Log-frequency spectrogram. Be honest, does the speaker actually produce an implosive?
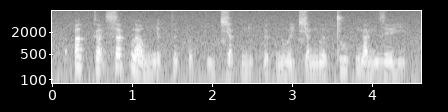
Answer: yes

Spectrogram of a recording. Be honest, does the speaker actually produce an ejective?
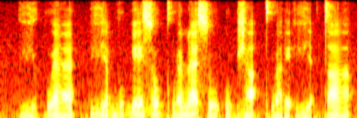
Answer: yes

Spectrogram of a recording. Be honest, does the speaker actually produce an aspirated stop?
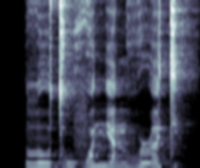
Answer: no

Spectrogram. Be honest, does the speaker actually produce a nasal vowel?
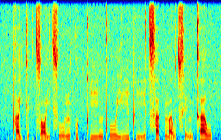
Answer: no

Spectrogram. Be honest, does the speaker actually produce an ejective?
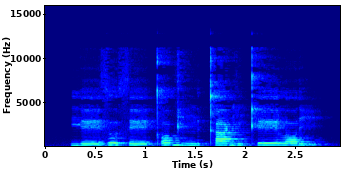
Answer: yes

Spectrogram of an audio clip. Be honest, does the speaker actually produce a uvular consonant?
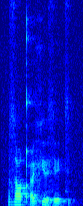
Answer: yes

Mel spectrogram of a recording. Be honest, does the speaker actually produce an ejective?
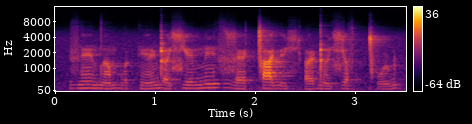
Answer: no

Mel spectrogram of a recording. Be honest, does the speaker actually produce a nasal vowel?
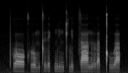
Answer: no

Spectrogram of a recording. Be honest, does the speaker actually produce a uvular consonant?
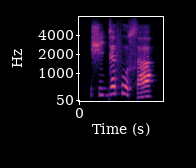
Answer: no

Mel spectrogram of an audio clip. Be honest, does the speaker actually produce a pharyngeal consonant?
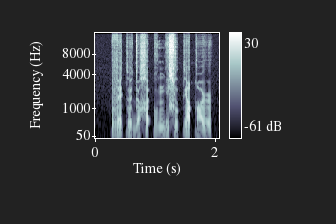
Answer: no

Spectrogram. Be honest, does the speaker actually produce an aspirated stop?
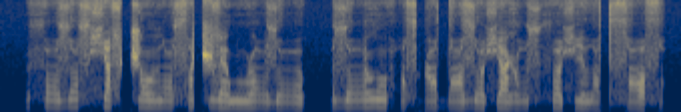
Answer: no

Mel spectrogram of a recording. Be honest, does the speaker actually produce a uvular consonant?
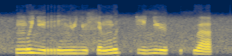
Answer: no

